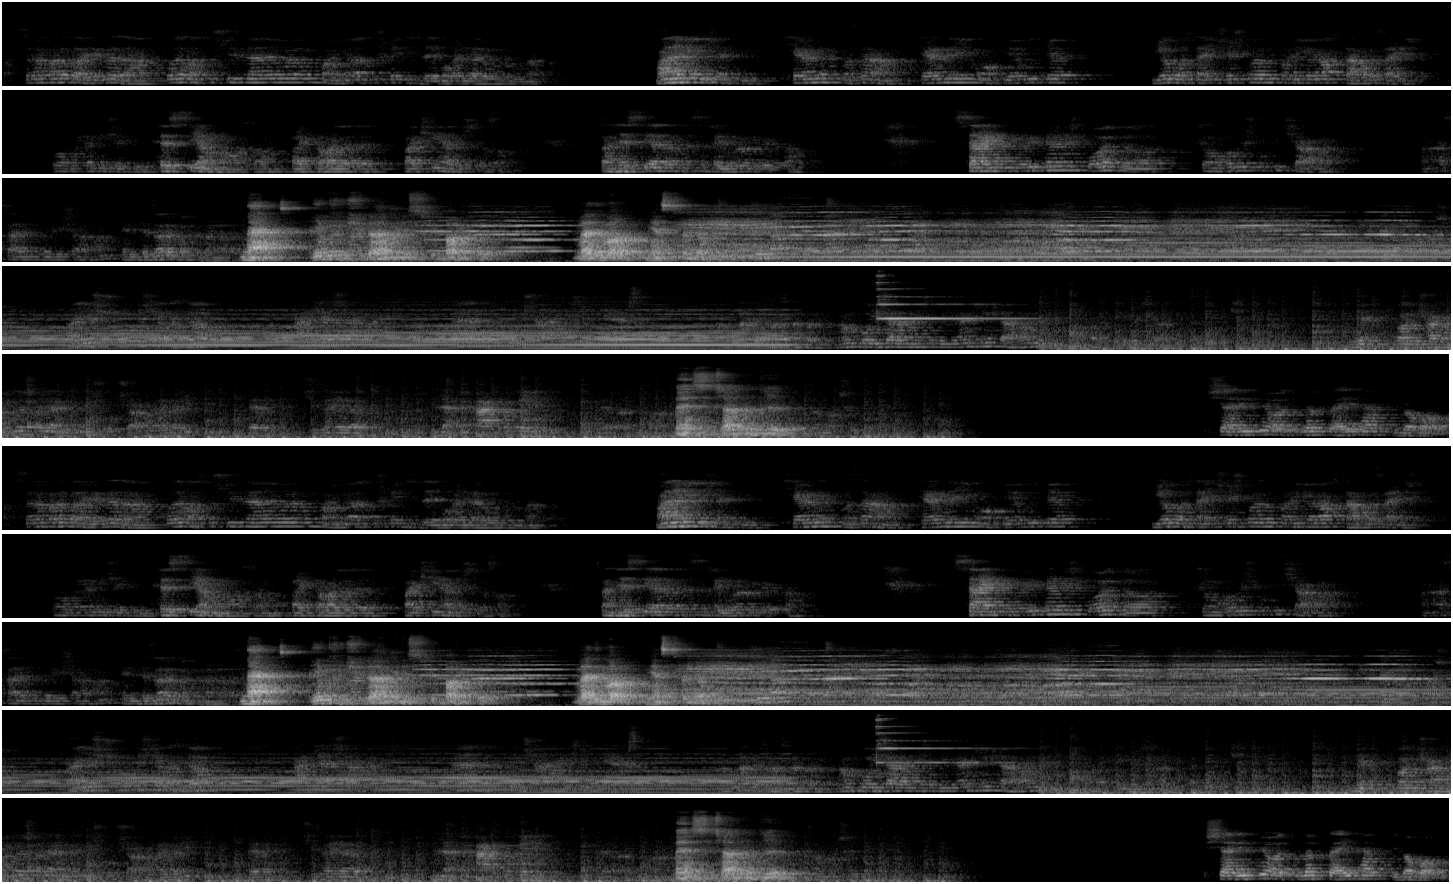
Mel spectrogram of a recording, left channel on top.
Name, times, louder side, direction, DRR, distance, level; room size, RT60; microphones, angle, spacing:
voice 1, 0.1-5.3 6.5-7.5 7.8-10.6 10.9-11.0 11.5-14.1 15.0-18.2 18.5-19.5 19.9-20.0 20.4-22.4 23.3-23.5 24.0-26.0 26.4-27.8 28.7-31.4 32.1-32.9 36.5-40.1 40.5-43.4 43.8-45.5 45.9-46.1 46.4-49.8 50.6-55.8 56.9-57.1 57.4-59.9 60.4-61.7 62.2-64.6 65.2-66.5, left 1 dB, ahead, -13 dB, 1.4 m, -43 dB
sound 1, 31.0-31.5 32.0-43.1, right 2 dB, 40° right, 1.0 m, -33 dB
voice 2, 31.4-31.7 32.0-33.9 34.7-36.1 52.2-53.6 64.7-65.8, equal, 15° right, -2 dB, 0.4 m, -27 dB
sound 2, 35.5-51.3, left 4 dB, 60° left, 0.4 m, -38 dB
sound 3, 53.8-67.4, equal, 20° left, 0.8 m, -43 dB
voice 3, 70.0-72.4, right 4 dB, 80° right, 3 dB, 0.4 m, -36 dB
3.2 x 2.3 x 2.7 m, 1.1 s
head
